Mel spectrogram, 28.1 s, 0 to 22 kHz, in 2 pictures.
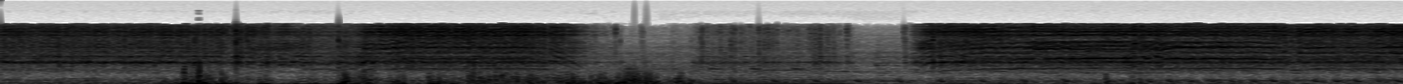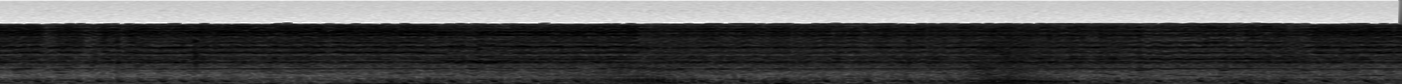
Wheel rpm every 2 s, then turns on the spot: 140, 110, 150, 40, 50, 160, 160, 170, 170, 160, 170, 170, 170, 170.
6-8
